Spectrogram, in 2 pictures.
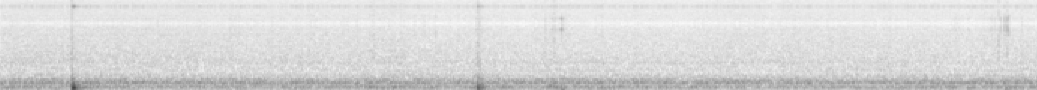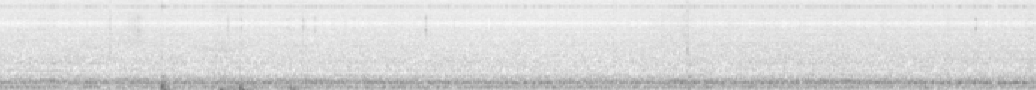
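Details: Honey bee swarm being relocated from an undesired location, giving a steady, dense low hum that holds evenly throughout, with a few sharp knocks and taps scattered over the drone.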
